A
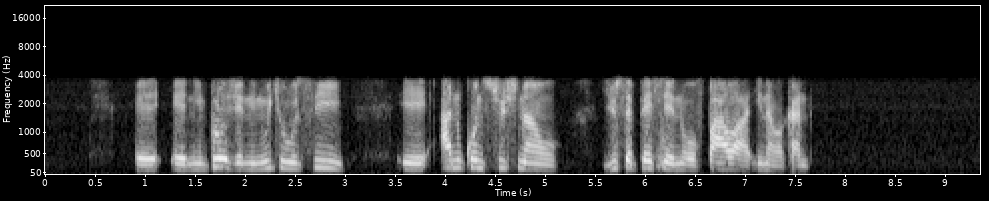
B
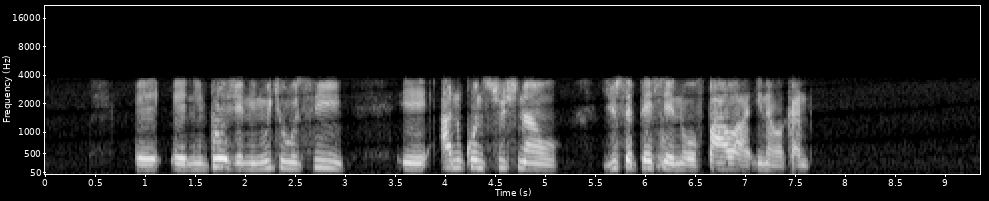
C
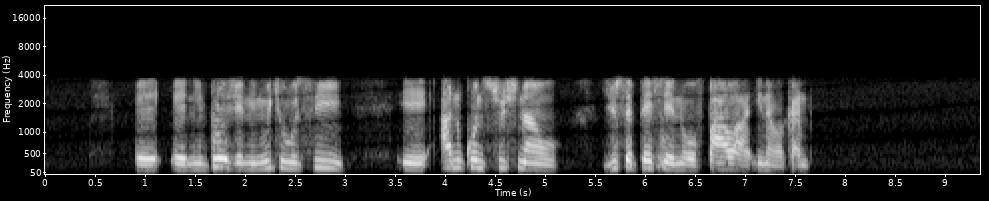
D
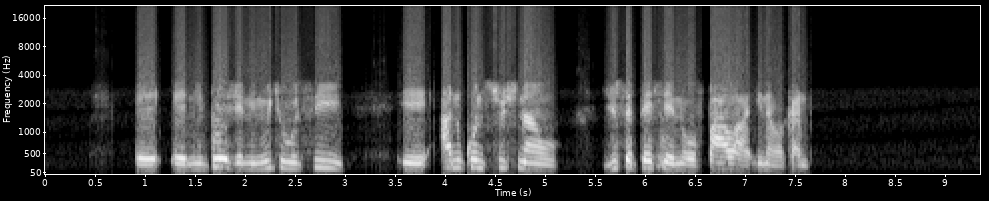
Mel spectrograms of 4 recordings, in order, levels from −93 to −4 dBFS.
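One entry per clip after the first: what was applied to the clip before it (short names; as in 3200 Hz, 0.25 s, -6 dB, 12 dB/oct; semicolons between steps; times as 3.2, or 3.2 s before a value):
cascading phaser rising 0.25 Hz
HPF 130 Hz 12 dB/oct; notch 980 Hz, Q 15
elliptic low-pass 2700 Hz, stop band 40 dB; in parallel at -5.5 dB: companded quantiser 4-bit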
